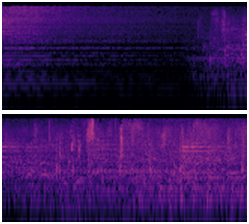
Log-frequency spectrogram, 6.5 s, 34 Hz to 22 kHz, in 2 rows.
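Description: Fading music gives way to a busy Manhattan street scene in spring 1886 where horse hooves clip-clop at a steady, moderate pace amid wagon wheel rumble and background bustle, growing louder toward the end, as Milton Hershey halts his horse and wagon outside a grocery store.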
